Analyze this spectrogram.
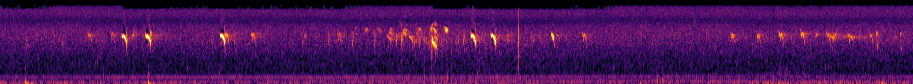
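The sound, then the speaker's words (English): A flock of wild birds calls in scattered bursts of short, high-pitched chirps, busiest in the middle, over a steady low hum; no one speaks. “It's a recording, flock of wild birds.”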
